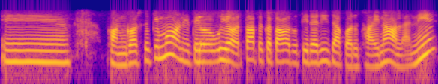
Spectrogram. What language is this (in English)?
Nepali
